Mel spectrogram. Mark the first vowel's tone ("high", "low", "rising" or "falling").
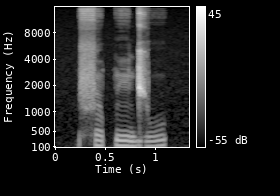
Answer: low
